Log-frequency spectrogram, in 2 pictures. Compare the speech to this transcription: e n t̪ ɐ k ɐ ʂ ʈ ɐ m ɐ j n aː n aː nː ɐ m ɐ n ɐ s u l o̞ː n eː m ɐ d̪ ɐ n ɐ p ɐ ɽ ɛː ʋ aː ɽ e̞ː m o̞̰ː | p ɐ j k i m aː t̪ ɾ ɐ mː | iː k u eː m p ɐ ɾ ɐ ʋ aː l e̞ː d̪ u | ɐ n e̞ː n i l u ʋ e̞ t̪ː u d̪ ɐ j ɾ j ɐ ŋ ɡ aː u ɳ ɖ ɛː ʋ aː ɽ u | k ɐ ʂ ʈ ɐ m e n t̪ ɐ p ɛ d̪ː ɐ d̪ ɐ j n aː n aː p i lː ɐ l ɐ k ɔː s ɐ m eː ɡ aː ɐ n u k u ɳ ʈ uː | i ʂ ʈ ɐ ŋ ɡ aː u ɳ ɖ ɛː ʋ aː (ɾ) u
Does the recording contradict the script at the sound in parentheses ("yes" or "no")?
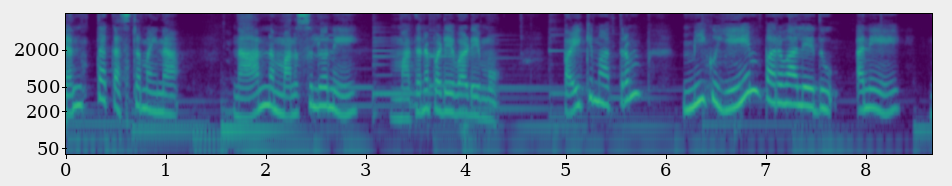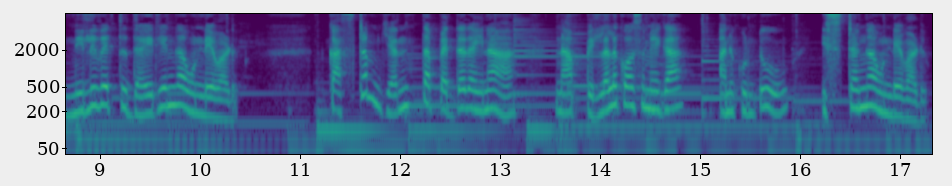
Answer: yes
